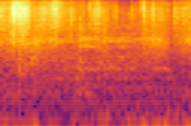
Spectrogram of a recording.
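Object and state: Nothing is struck.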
